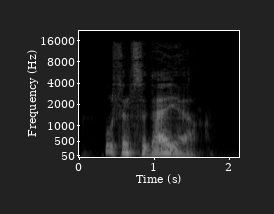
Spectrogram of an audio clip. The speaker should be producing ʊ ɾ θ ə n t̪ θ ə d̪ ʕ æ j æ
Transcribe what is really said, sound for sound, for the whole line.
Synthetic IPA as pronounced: ʊ ɾ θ ə n t̪ s ə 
